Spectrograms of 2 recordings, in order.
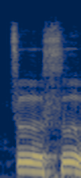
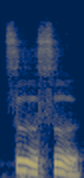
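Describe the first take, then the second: First: ZI SI with an uh-like e vowel; higher ZI SI, loose vowel; first sound. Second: ZI SI slow with tight hissed vowel; pressed sound. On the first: Teacher contrasting spellings, e-like sound. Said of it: "Z H E". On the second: Teacher contrasting spellings, tight sound. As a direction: stretch and press ZI SI. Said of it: "Ini agak ditekan ya". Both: Shown as a demonstration.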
